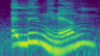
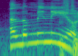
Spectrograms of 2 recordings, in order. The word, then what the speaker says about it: aluminium: Aluminum. Oh, right. Okay. Aluminium.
